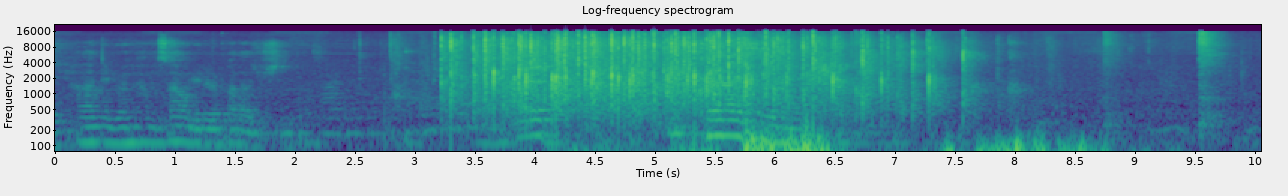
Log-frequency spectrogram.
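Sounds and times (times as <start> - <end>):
applause: 2.8 - 8.0
microphone handling rumble: 5.6 - 6.6, 7.4 - 9.0.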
